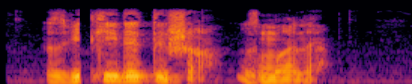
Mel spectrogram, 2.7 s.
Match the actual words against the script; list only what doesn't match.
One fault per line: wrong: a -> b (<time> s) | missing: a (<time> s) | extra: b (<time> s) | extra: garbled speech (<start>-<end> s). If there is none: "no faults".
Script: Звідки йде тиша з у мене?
no faults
